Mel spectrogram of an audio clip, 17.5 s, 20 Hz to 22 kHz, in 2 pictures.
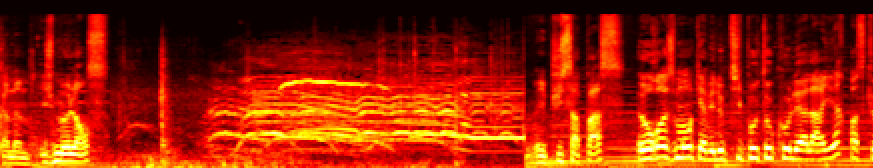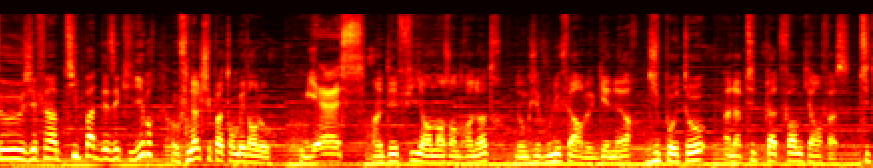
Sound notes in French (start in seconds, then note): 1.2 Applaudissements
